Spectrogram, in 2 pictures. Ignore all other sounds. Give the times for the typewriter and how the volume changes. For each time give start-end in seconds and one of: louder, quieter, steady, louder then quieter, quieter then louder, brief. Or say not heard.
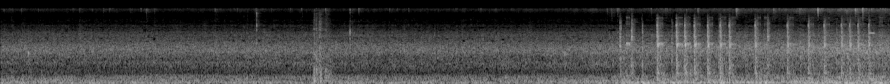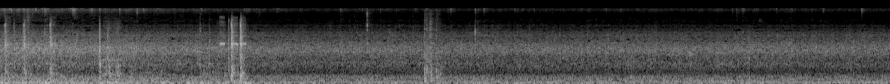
6.2-11.4 quieter.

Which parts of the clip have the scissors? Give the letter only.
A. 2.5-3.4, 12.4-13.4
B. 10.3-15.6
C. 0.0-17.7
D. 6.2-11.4
A.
